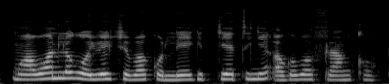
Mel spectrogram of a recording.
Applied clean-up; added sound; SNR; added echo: none; none; none; none.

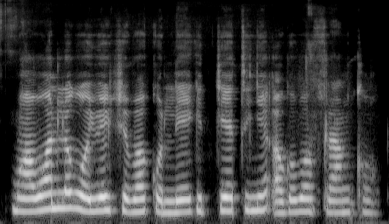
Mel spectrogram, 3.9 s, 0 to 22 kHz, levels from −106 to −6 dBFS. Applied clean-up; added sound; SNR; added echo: neural mask model Resemble Enhance denoiser.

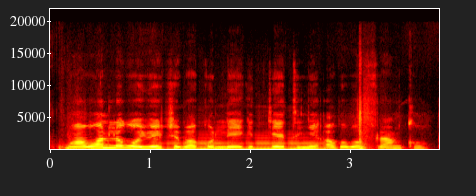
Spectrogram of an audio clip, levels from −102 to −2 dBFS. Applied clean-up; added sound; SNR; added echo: neural mask model RNNoise.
